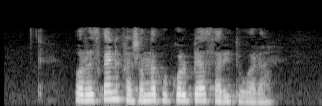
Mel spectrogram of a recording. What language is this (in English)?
Basque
